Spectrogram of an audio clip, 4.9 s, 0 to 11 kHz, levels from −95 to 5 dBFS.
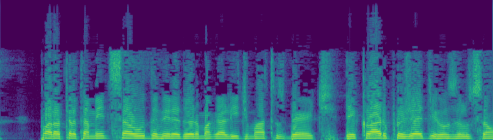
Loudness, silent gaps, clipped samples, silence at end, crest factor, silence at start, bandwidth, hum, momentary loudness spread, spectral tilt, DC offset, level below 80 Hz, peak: -12 LUFS; none; under 0.1%; 0 s; 12 dB; 0.4 s; 7.4 kHz; none; 6 LU; -6.5 dB/octave; under 0.1%; -38 dBFS; 0 dBFS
